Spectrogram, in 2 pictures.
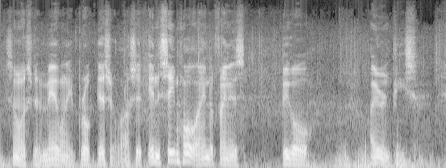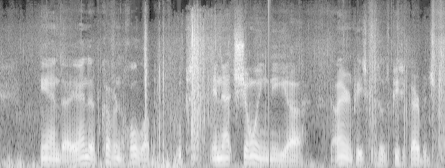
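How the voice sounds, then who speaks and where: Over noticeable background noise, a man talks at a fairly quick pace with lively intonation and long, frequent pauses. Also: medium pitch for a man. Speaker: metal detecting vlogger. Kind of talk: casual vlog narration outdoors. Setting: outdoors in snow. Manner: casual, hesitant with fillers.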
